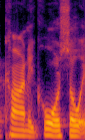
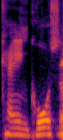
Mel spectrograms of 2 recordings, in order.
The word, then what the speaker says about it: Cane Corso: So, and she's got a Connie Corso as well that they sent off to training.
